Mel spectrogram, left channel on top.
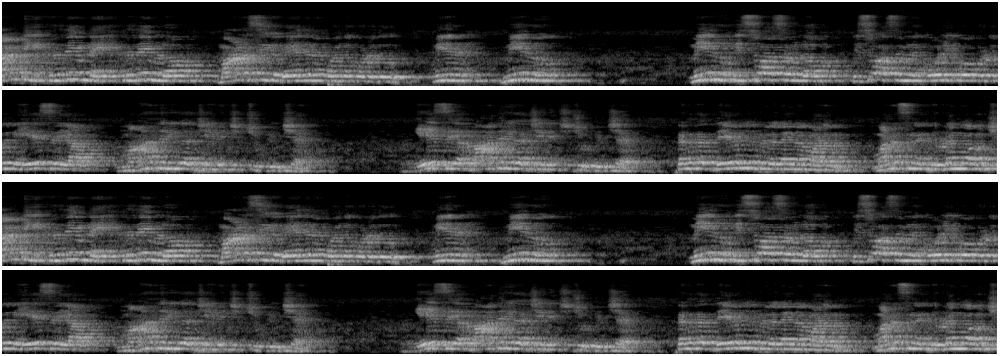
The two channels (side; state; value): both; identical; correlation 1.00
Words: హృదయంలో మానసిక వేదన పొందకూడదు. మీరు విశ్వాసంలో కోల్పోకూడదని యేసయ్య మాదిరిగా జీవించి చూపించారు. యేసయ్య మాదిరిగా జీవించి చూపించారు. కనుక దేవుని పిల్లలైన మనం మనసుని దృఢంగా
